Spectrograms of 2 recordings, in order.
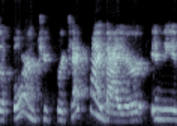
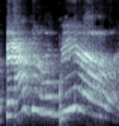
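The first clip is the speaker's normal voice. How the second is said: laughing through the words, pitched up and louder; 8 semitones higher, 7 dB louder, slower than usual. Real, not acted. Telling colleagues about a seller who took the mirror, laughing. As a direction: let a laugh break into the last words.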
